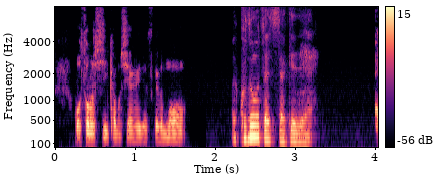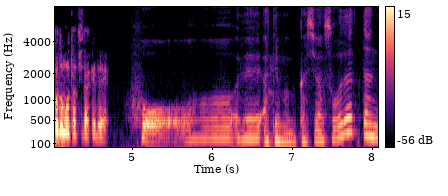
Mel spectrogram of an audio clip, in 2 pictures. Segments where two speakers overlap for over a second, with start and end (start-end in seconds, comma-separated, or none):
none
